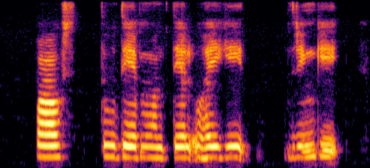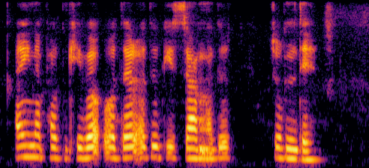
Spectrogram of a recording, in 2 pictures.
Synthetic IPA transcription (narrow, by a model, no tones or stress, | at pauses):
paws | tudemamtelʔuɦəjɡi | dɾiŋɡi | ajnɐpʰɐŋkʰibɐʔɔdɐɾɐ̰duɡid͡ʒaŋɐ̰du | t͡ʃumde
